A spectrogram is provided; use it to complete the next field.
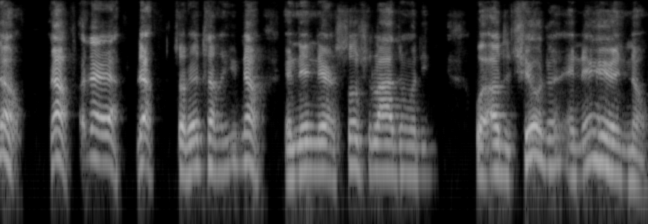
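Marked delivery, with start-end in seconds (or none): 0.0-1.5 very slow, stern, authoritative, commanding tone. Showing the tone in which children keep hearing no: stern commanding tone. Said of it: "It's a command authoritative tone".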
